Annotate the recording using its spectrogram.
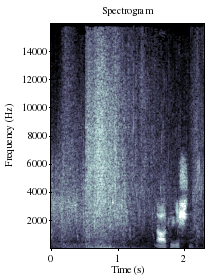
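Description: A huge creature crashes heavily to the ground with a deep rumble.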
